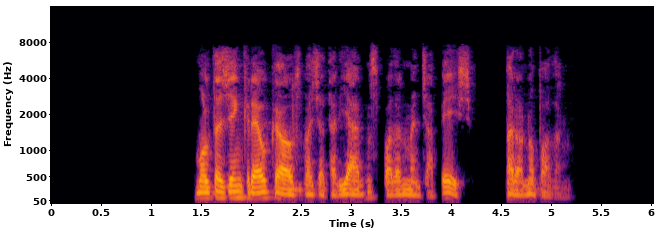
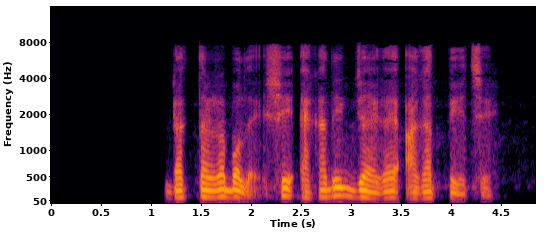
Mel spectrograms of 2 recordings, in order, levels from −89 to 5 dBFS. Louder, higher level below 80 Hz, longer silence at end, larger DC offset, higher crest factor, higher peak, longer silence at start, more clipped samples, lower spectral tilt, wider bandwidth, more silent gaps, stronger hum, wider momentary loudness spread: about the same, -19 LUFS vs -20 LUFS; about the same, -58 dBFS vs -58 dBFS; first, 0.9 s vs 0.45 s; neither; about the same, 20 dB vs 18 dB; about the same, -2 dBFS vs -4 dBFS; first, 1.45 s vs 1.15 s; neither; about the same, -5.5 dB/octave vs -6 dB/octave; about the same, 7.8 kHz vs 8 kHz; first, 4.25-4.53 s vs none; neither; about the same, 11 LU vs 9 LU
